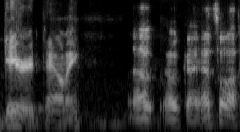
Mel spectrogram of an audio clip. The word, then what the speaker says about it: Garrett County: Benjamin Davis from, do you say Garrett County or Gerard? How do you say that? Now you got it right, Garrett County.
